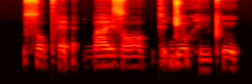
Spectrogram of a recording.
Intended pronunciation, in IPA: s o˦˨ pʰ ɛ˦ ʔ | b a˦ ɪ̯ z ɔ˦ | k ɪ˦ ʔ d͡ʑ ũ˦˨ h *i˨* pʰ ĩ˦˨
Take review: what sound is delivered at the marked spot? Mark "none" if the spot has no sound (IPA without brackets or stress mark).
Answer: i˨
